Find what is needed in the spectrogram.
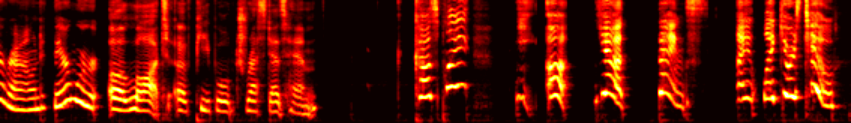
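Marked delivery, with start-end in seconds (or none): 5.5-11.2 high, startled squeak; a nervous squeak, caught off guard. A narrator's reading. Izuku answers the cosplayer in a panicked high squeak. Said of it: "he squeaked".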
